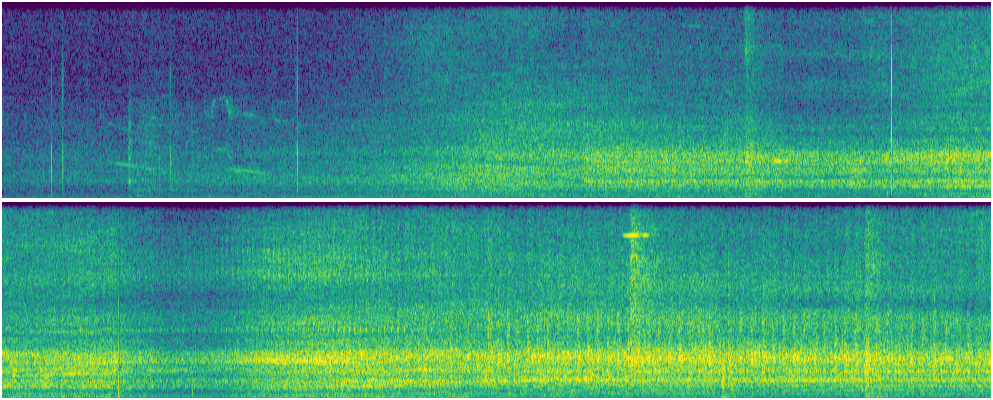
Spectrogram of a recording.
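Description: A truck engine rumbles nearby, growing louder.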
